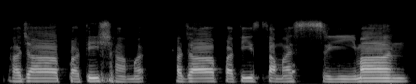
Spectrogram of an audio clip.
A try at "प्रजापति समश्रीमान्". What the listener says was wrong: ಅಲ್ಲಿ ಶ್ರೀ ನೀವು ಹೇಳಿದಾಗ ಸ್ವಲ್ಪ ಸ್ಟ್ರೆಸ್ ಬೇಕಾಗುತ್ತೆ ಪ್ರಜಾಪತಿ ಸಮಶ್ರೀಮಾನ್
